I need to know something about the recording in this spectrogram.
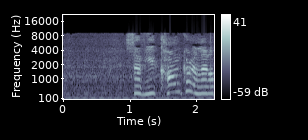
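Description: A woman speaks close by in a high, lively voice.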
